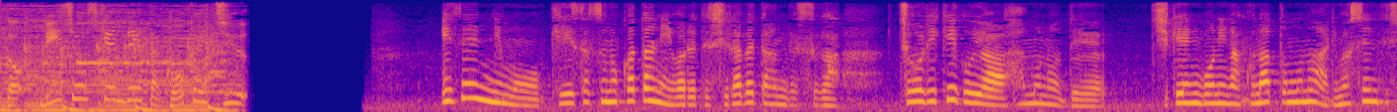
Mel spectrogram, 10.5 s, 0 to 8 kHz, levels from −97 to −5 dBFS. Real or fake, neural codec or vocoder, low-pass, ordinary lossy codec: real; none; 7.2 kHz; none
